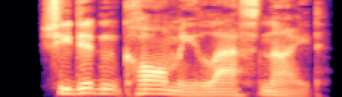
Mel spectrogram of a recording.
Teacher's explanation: Emphasis on didn't and last. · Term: sentence stress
